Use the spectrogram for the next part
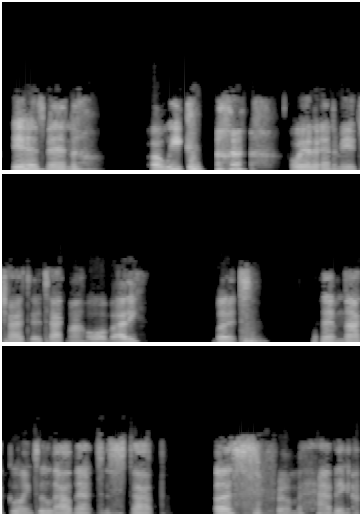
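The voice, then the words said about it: Rough, strained voice. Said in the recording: “Excuse my voice. ... if I have to take a little bit of a second to catch my throat together.”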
